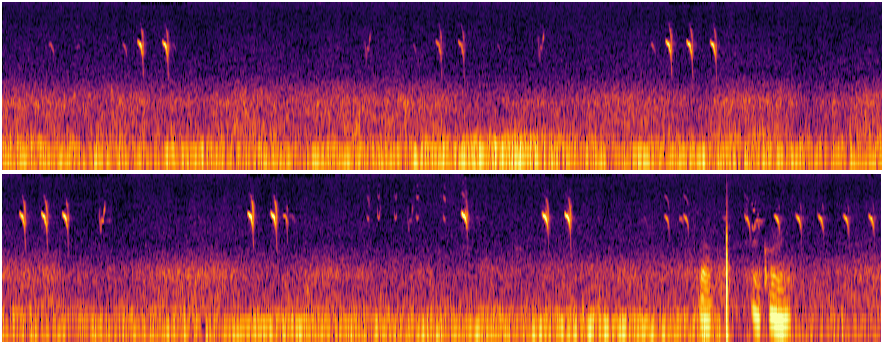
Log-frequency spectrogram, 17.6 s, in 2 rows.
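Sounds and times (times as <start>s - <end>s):
bird calling: 0.4s - 1.9s, 3.2s - 5.5s, 6.4s - 7.4s, 8.9s - 9.9s, 11.2s - 17.5s
speech: 15.8s - 16.8s.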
